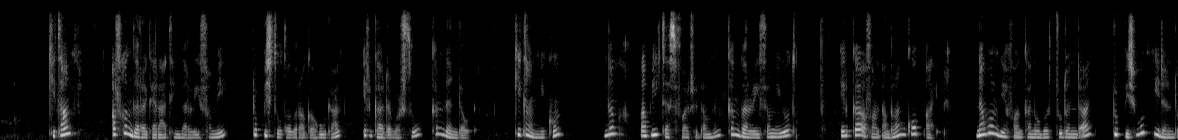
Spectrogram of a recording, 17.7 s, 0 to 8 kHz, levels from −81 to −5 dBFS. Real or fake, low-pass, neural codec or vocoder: fake; 7.2 kHz; codec, 24 kHz, 0.9 kbps, WavTokenizer, medium speech release version 2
